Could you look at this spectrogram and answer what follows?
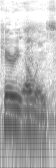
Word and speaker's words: Cary Elwes: Forbes Gary lose how do you say that Cary Elwes Cary Elwes Scott sharp hooks together a strong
